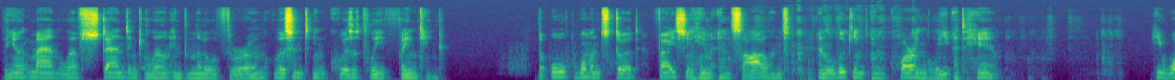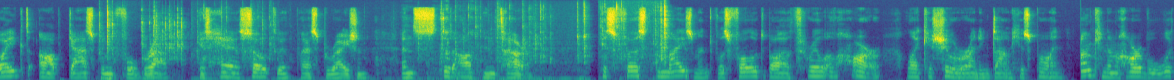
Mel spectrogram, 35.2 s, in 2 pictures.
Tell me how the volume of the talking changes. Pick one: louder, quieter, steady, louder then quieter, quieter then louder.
steady.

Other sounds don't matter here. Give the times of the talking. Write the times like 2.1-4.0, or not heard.
0.1-6.7, 8.0-15.0, 17.3-25.8, 26.6-35.2.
